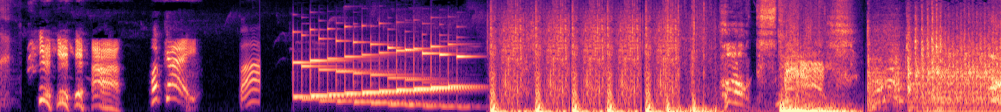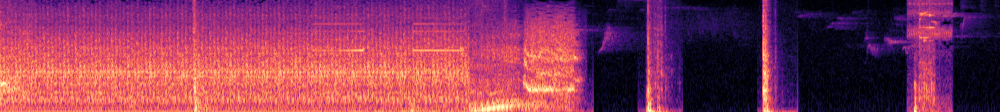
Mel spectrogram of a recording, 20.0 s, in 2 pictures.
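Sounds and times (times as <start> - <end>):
tractor engine running: 8.7 - 15.8.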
